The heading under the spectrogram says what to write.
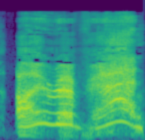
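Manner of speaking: booming, loud preaching voice, pitched way up. Retelling how Wool declared to everyone after the ride: retelling a loud preaching voice. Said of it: "in his loudest preaching voice".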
